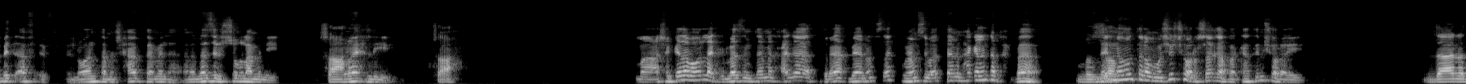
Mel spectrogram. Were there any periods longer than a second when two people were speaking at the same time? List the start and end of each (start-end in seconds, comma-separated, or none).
none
